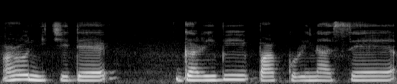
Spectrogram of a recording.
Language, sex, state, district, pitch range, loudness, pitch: Nagamese, female, Nagaland, Kohima, 185-210 Hz, -16 LUFS, 190 Hz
